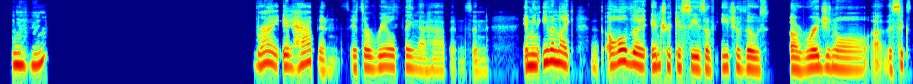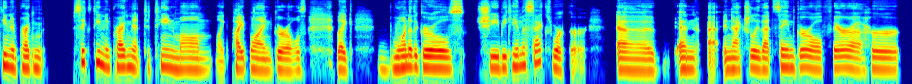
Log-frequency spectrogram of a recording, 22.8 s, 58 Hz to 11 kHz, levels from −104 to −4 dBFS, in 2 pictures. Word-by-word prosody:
Mhm. 200 Hz, +2 st, +2 dB, 2.6 s
Right, 195 Hz, 0 st, 0 dB
it 180 Hz, -1 st, +3 dB
happen. 170 Hz, -, -3 dB
It's 165 Hz, +1 st, -5 dB
a 170 Hz, -, +5 dB
real 170 Hz, +2 st, 0 dB
thing 165 Hz, -1 st, -4 dB
that 145 Hz, -1 st, -9 dB
happens. 140 Hz, -1 st, -16 dB
And, 135 Hz, +3 st, -13 dB, 0.4 s
I -, -, +4 dB
mean, 185 Hz, 0 st, +5 dB
even, 240 Hz, +1 st, +8 dB
like, 200 Hz, -5 st, +2 dB, 0.4 s
all 235 Hz, +7 st, +7 dB
the 205 Hz, -6 st, +4 dB
intricacies 170 Hz, -2 st, +1 dB
of 155 Hz, -2 st, +1 dB
each 170 Hz, 0 st, -3 dB
of 165 Hz, -3 st, -3 dB
those 150 Hz, -3 st, +3 dB, 0.3 s
original, 155 Hz, -1 st, +1 dB
uh, -, -, -7 dB
the 155 Hz, -, -5 dB
16 190 Hz, +1 st, 0 dB
and 165 Hz, -, -1 dB
Pregm 165 Hz, -1 st, 0 dB, 0.4 s
16 235 Hz, -3 st, +1 dB
and 165 Hz, -, -4 dB
Pregnant 170 Hz, -2 st, 0 dB
to -, -, -14 dB
Teen 170 Hz, -3 st, -3 dB
Mom, 150 Hz, -1 st, -4 dB
like, 80 Hz, 0 st, -12 dB
pipeline 150 Hz, -2 st, -1 dB
girls. 140 Hz, 0 st, -2 dB, 0.4 s
Like, 145 Hz, -3 st, -1 dB, 0.5 s
1 160 Hz, +2 st, +2 dB
of 175 Hz, -, +4 dB
the 175 Hz, -, -1 dB
girls, 160 Hz, -2 st, +4 dB
she 165 Hz, -1 st, -1 dB
became 175 Hz, +3 st, -1 dB
a -, -, +1 dB
sex 225 Hz, +4 st, -2 dB
worker. 160 Hz, -4 st, -2 dB, 0.4 s
Uh, 140 Hz, -2 st, 0 dB, 0.3 s
and, 150 Hz, 0 st, -1 dB
uh, -, -, -1 dB
and 145 Hz, +2 st, -2 dB
actually, 155 Hz, +1 st, 0 dB
that 150 Hz, -1 st, -1 dB
same 170 Hz, -1 st, 0 dB
girl, 160 Hz, -3 st, 0 dB
Farrah, 160 Hz, -3 st, 0 dB
her, 150 Hz, -1 st, -2 dB
160 Hz, 150 wpm, -23 LUFS, 150-175 Hz, 2.6 s, even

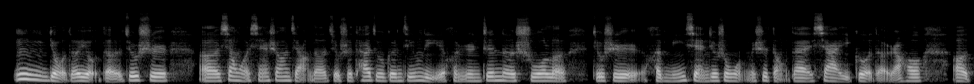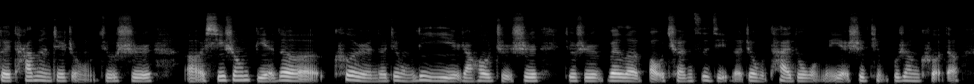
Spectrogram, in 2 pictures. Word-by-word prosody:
嗯， 225 Hz, -6 st, +4 dB
有 175 Hz, -, +5 dB
的， 165 Hz, +2 st, +4 dB
有 165 Hz, -, +5 dB
的， -, -, +1 dB
就 190 Hz, 0 st, +3 dB
是， 175 Hz, -3 st, +2 dB, 0.3 s
呃， 160 Hz, 0 st, +3 dB
像 185 Hz, +3 st, 0 dB
我 170 Hz, -, -2 dB
先 180 Hz, 0 st, -4 dB
生 185 Hz, -1 st, -2 dB
讲 160 Hz, -3 st, -4 dB
的， 140 Hz, 0 st, -1 dB
就 -, -, -2 dB
是 165 Hz, -, -3 dB
他 185 Hz, +1 st, -1 dB
就 175 Hz, -2 st, 0 dB
跟 165 Hz, 0 st, +2 dB
经 175 Hz, +2 st, -2 dB
理 160 Hz, -, 0 dB
很 -, -, -4 dB
认 160 Hz, 0 st, -2 dB
真 185 Hz, +1 st, +1 dB
地 170 Hz, -3 st, +3 dB
说 170 Hz, 0 st, +2 dB
了， 165 Hz, 0 st, +2 dB, 0.2 s
就 170 Hz, -, +1 dB
是 165 Hz, -2 st, +1 dB
很 160 Hz, -1 st, -1 dB
明 155 Hz, +5 st, -4 dB
显， 185 Hz, -, 0 dB
就 170 Hz, +2 st, +1 dB
是 170 Hz, -, -1 dB
我 165 Hz, -1 st, +1 dB
们 -, -, -7 dB
是 180 Hz, +2 st, -2 dB
等 -, -, -5 dB
待 155 Hz, -2 st, +1 dB
下 155 Hz, -1 st, -1 dB
一 -, -, -4 dB
个 160 Hz, -, +1 dB
的。 -, -, -3 dB
然 -, -, -2 dB
后， 160 Hz, 0 st, 0 dB, 0.3 s
呃， 155 Hz, -1 st, +1 dB
对 165 Hz, -2 st, +4 dB
他 180 Hz, +3 st, -1 dB
们 185 Hz, -2 st, -3 dB
这 165 Hz, 0 st, -1 dB
种 165 Hz, -, -7 dB
就 155 Hz, -4 st, -3 dB
是， 160 Hz, -1 st, 0 dB, 0.3 s
呃， -, -, -1 dB
牺 195 Hz, 0 st, +1 dB
牲 200 Hz, 0 st, +1 dB
别 155 Hz, -7 st, +1 dB
的 190 Hz, -, +4 dB
客 215 Hz, -3 st, +2 dB
人 150 Hz, -4 st, +1 dB
的 155 Hz, -, -1 dB
这 175 Hz, -, -3 dB
种 160 Hz, -4 st, -4 dB
利 200 Hz, -, +1 dB, 0.2 s
益， 155 Hz, -, +3 dB
然 150 Hz, +1 st, -1 dB
后 165 Hz, +1 st, +2 dB
只 165 Hz, -, -6 dB
是 165 Hz, -2 st, +1 dB, 0.2 s
就 170 Hz, -, -1 dB
是 160 Hz, -1 st, 0 dB
为 175 Hz, -1 st, +8 dB
了 155 Hz, -3 st, +5 dB
保 -, -, 0 dB
全 155 Hz, +1 st, -4 dB
自 185 Hz, +3 st, -3 dB
己 170 Hz, -, -5 dB
的 -, -, -3 dB
这 175 Hz, -, -1 dB
种 140 Hz, -, -8 dB
态 150 Hz, -, 0 dB
度， 155 Hz, 0 st, 0 dB
我 -, -, -4 dB
们 -, -, -9 dB
也 -, -, 0 dB
是 170 Hz, -, -1 dB
挺 165 Hz, -, -10 dB
不 165 Hz, -, -2 dB
认 170 Hz, -2 st, -3 dB
可 -, -, -2 dB
的。 -, -, -3 dB
165 Hz, 280 characters per minute, -24 LUFS, 160-180 Hz, 0.3 s, 为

